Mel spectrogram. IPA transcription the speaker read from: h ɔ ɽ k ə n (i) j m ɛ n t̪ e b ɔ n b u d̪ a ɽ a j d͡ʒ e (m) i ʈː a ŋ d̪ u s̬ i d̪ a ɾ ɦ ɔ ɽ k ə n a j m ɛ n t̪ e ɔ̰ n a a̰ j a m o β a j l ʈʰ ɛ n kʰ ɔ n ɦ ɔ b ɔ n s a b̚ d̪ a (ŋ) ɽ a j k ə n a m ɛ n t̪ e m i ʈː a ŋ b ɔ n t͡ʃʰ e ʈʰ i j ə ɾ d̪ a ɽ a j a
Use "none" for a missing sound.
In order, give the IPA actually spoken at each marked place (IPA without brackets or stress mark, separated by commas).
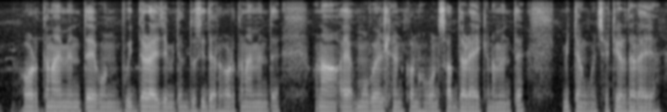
a, m, none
